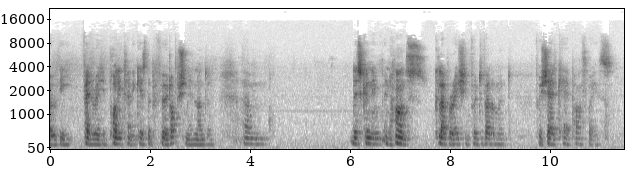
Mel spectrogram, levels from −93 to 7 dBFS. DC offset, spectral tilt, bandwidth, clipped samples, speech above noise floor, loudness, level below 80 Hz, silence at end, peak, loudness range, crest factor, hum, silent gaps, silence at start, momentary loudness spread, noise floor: under 0.1%; -3 dB/octave; 15.5 kHz; under 0.1%; 27 dB; -24 LUFS; -62 dBFS; 0.2 s; -4 dBFS; 7 LU; 24 dB; none; none; 0 s; 17 LU; -53 dBFS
